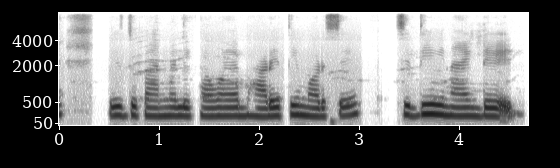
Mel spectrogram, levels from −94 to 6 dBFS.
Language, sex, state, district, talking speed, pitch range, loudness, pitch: Hindi, female, Gujarat, Valsad, 165 wpm, 185-205 Hz, -15 LUFS, 185 Hz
